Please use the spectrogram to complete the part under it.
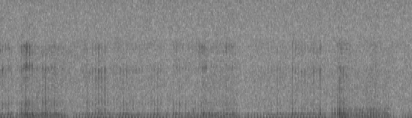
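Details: Close, steady purring from a pet cat: a deep, rough, throbbing hum that alternates between slightly louder and softer breath cycles, with nothing else audible.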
